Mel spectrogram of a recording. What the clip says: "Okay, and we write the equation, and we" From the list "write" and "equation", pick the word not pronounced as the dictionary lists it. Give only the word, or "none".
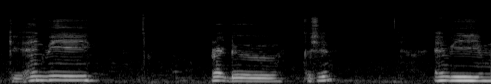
equation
